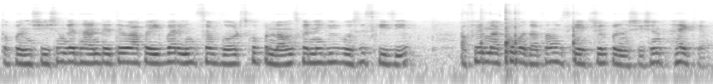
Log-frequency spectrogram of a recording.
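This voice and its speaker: A male teacher explaining a spoken-English lesson in Hindi, asking the class rhetorical questions and repeating each word slowly for pronunciation practice. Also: fairly high pitch, level tone, darkish tone, reverberant, slight background noise, rough recording.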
